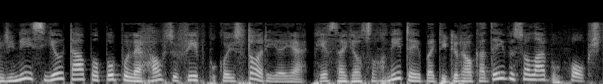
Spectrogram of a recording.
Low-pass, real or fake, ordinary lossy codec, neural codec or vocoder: 7.2 kHz; fake; MP3, 32 kbps; codec, 16 kHz, 0.5 kbps, X-Codec, WavLM features, trained on Multilingual LibriSpeech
